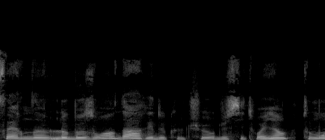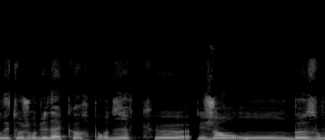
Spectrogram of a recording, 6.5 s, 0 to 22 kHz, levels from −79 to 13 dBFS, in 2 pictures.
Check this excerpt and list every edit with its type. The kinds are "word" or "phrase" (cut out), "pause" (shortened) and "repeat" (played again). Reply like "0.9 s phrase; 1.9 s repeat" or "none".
3.0 s pause; 5.2 s word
